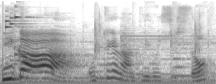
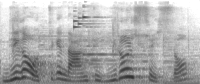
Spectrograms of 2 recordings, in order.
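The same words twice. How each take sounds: First: The first word is set apart and stressed. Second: The stress falls on the final verb phrase. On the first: The hurt is aimed at this particular person. "네가를 먼저 떼어 강조함으로써" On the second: The focus is on the whole event. "이럴 수 있어에서 한번 제가 강조를 해볼게요"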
